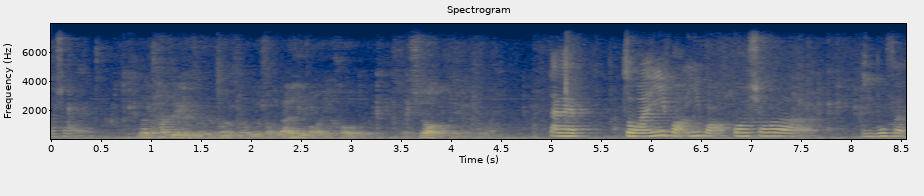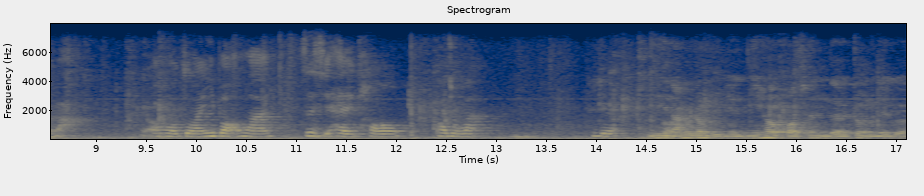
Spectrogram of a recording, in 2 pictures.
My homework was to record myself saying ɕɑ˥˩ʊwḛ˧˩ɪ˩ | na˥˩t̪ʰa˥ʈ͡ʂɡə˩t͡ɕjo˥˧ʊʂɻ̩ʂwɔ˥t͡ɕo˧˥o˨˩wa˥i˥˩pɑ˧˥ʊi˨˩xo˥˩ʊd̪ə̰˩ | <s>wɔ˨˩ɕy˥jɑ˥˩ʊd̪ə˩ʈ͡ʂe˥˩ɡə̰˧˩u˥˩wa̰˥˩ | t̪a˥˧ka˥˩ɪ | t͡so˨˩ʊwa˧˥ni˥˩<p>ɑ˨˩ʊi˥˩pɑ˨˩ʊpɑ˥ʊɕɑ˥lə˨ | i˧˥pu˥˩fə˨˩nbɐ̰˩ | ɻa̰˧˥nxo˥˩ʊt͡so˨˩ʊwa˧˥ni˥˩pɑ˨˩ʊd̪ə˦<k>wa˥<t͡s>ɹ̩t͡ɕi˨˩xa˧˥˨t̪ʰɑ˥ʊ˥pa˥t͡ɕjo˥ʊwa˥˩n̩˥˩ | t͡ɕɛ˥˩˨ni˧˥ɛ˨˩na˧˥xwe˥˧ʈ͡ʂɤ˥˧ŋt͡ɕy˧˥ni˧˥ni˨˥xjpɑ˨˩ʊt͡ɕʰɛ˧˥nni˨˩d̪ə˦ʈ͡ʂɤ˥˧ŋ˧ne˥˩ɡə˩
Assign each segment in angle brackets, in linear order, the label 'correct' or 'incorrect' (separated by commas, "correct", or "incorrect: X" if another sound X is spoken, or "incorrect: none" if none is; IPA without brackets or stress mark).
correct, correct, incorrect: x, correct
